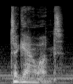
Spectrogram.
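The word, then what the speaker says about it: topgallant: Then the cross trees, which secured the top gallant mast, pronounced t'gallant.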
